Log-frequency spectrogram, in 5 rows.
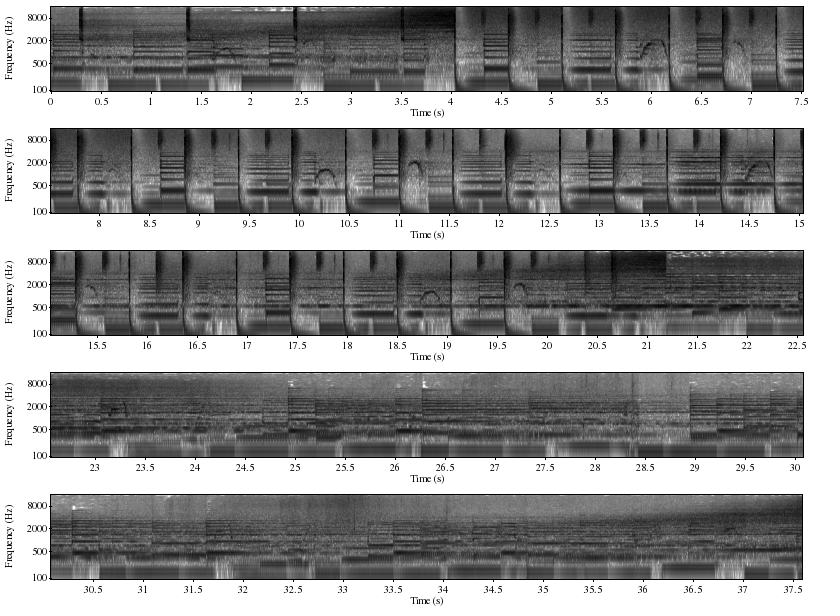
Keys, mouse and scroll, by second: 0.1 click, 0.2 g, 1.2 click, 1.3 g, 2.8 click, 2.9 Tab, 3.0 click, 3.2 Tab, 3.7 g, 6.6 Tab, 6.9 Tab, 7.1 click, 7.2 click, 7.6 g, 9.2 Tab, 9.9 shift+d, 12.2 click, 17.4 Tab, 17.7 click, 18.4 g, 18.9 click, 19.0 g, 22.7 Tab, 23.1 click, 24.9 shift+d, 27.3 click, 27.8 shift+d, 29.8 r, 32.7 Tab, 33.5 Tab, 33.7 click, 33.7 Tab, 34.0 Tab, 34.2 click, 34.5 Tab, 34.6 1, 35.3 click, 36.1 z, 36.6 Tab, 36.9 click, 37.3 click.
